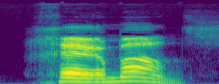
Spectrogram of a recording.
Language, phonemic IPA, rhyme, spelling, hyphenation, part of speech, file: Dutch, /ɣɛrˈmaːns/, -aːns, Germaans, Ger‧maans, adjective / proper noun, Nl-Germaans.ogg
- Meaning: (adjective) Germanic; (proper noun) the Germanic or Proto-Germanic language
